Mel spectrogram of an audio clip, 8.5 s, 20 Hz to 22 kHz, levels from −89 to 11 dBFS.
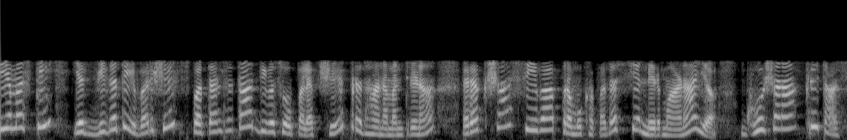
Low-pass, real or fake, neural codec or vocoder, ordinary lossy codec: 3.6 kHz; fake; codec, 44.1 kHz, 7.8 kbps, Pupu-Codec; none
